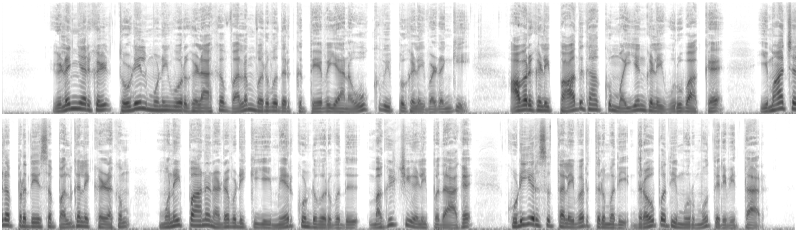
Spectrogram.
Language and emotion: Tamil, neutral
